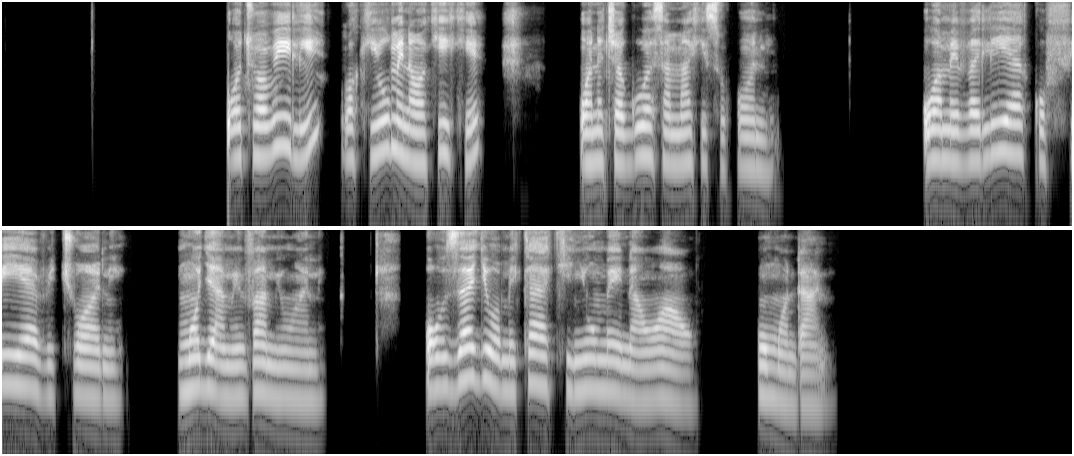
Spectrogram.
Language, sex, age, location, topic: Swahili, female, 25-35, Mombasa, agriculture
